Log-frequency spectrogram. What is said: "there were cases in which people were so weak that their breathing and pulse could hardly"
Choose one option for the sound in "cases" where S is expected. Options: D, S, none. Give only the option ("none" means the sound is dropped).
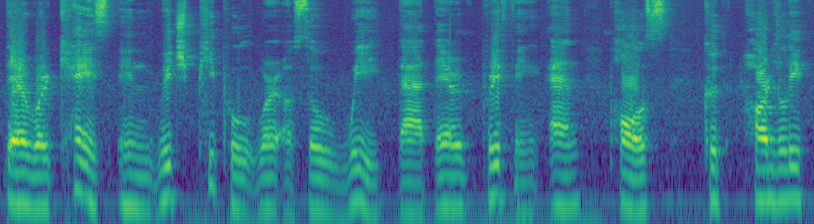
none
